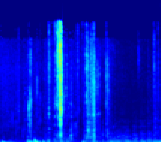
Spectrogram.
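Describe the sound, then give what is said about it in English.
Car being driven, with a low engine rumble broken by several sharp clicks and knocks, fairly quiet overall. “And I am driving home.”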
